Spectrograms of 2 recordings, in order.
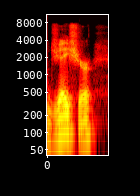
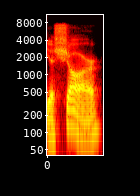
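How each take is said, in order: First: The name begins with a J sound. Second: The name begins with a Y sound. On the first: This is the common English form. "as it's pronounced in English by many people" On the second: This is the original Hebrew form. "if you were going to pronounce it correctly, according to the Hebrew"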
